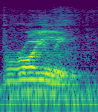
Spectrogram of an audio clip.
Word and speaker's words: de Broglie: Do not pronounce the G. It's Broglie with like a Y.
